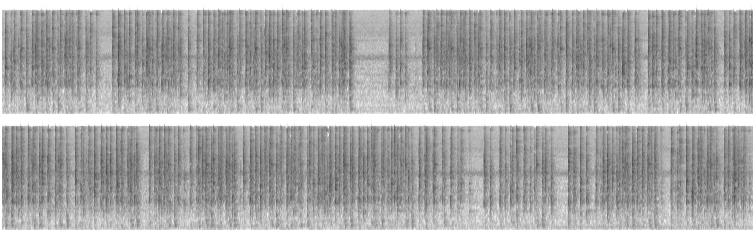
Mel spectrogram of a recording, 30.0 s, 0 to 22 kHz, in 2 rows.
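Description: Fast, continuous typing on a bolt-modded 1992 IBM Model M Space Saving Keyboard with buckling-spring switches: a dense clatter of key clicks with a few brief pauses, the longest about seven seconds in.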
